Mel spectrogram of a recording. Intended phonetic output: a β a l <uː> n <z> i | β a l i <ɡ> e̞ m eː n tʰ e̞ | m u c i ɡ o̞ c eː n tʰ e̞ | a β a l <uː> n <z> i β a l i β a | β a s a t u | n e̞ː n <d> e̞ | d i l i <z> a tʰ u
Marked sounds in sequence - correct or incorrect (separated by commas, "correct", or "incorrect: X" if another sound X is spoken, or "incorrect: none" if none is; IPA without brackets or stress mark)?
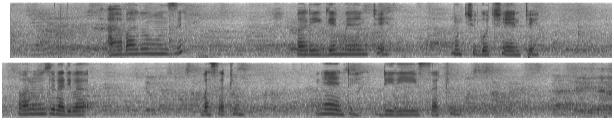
correct, correct, correct, correct, correct, incorrect: t, incorrect: s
